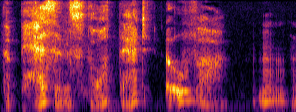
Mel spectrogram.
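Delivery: soft unvoiced whisper; secretive storyteller whisper; hushed whisper. A narrator's reading.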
